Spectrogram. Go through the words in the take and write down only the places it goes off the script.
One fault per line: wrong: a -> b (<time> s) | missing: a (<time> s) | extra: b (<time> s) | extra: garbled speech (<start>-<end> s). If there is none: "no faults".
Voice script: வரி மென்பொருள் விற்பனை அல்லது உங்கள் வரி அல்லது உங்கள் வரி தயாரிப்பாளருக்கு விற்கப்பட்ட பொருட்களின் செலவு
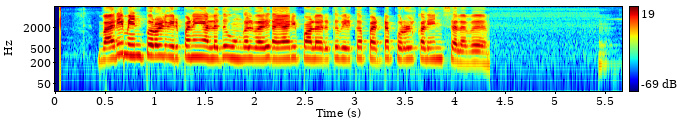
missing: அல்லது உங்கள் வரி (2.2 s)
